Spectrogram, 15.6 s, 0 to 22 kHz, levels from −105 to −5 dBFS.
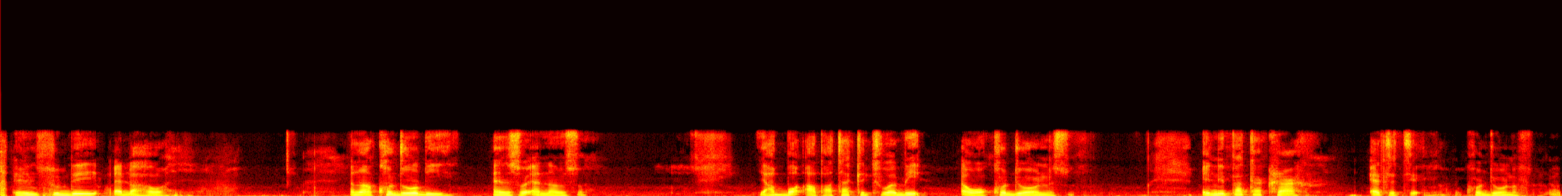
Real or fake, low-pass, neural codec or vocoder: fake; 7.2 kHz; codec, 16 kHz, 2 kbps, FunCodec, trained on LibriTTS, 25 frames a second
